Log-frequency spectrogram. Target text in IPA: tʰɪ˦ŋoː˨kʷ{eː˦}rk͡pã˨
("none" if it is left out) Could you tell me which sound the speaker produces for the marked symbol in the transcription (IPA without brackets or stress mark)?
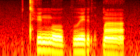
eː˦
